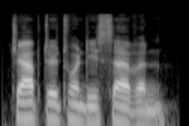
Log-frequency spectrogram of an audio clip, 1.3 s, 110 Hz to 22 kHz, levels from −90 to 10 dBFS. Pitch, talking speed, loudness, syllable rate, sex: 130 Hz, 145 wpm, -20 LUFS, 5.2 syllables/s, male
